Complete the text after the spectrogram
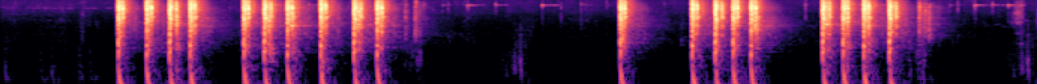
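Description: Gunshots fire in rapid bursts close by.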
